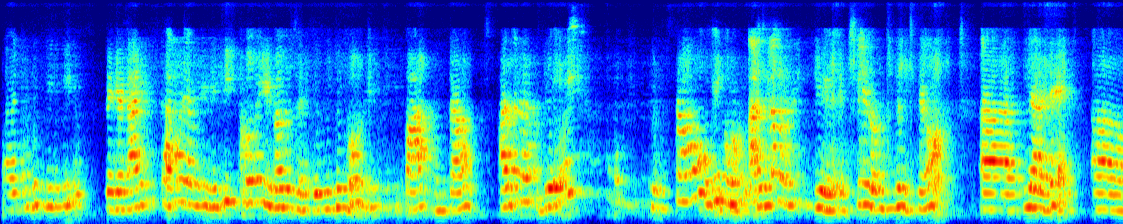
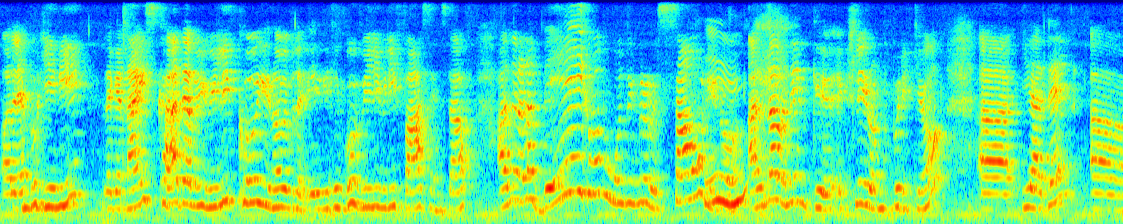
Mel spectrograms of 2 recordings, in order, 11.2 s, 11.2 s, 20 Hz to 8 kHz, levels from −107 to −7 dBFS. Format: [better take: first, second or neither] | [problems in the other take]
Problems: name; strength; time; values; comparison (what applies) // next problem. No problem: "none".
second | noise reduction (neural mask model DeepFilterNet 3)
